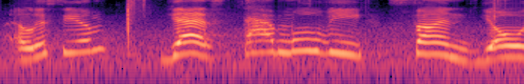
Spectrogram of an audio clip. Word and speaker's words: Elysium: the mvp asylee how do you say that elysium elysium yes that movie son yo that movie is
